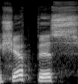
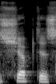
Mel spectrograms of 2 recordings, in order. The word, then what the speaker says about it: Shepis: killer thing but uh Tiffany shepis hey I said it right I said Shep dis last time I met shepas by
